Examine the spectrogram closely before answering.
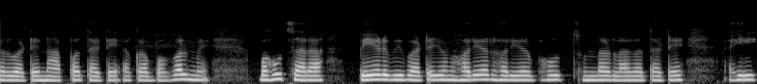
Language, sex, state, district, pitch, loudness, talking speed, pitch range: Bhojpuri, female, Uttar Pradesh, Ghazipur, 205 Hz, -16 LUFS, 165 wpm, 195-210 Hz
